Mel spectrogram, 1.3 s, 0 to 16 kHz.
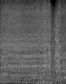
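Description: A race car engine drones steadily at high revs in GRID 2019, with a tone that holds close and loud throughout and a brief dip near the end.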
